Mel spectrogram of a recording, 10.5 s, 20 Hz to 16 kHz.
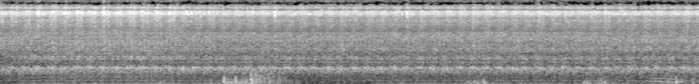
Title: Cylinder 8 Misfire GMC Sierra 2015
